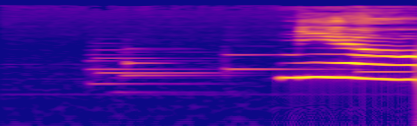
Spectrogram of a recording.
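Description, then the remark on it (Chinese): A cat named Pipi, in a cage at midnight, meows several times in quick succession, the calls rising in pitch and growing louder, ending with a long, loud, insistent meow. “于是，他开始喊了起来：”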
